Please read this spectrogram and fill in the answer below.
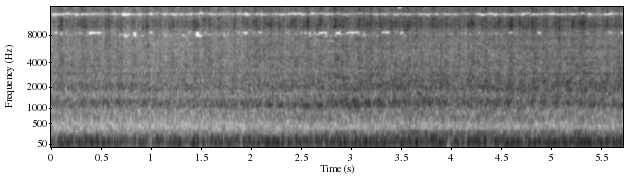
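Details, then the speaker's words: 1996 LT1 383 V8 with Holley Terminator X EFI on an engine test stand, open headers, fuel pressure about 41 psi: deep rolling lope, loud rumble, uneven but rhythmic beat; normal lumpy big-cam idle. "now it's doing some good loping"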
